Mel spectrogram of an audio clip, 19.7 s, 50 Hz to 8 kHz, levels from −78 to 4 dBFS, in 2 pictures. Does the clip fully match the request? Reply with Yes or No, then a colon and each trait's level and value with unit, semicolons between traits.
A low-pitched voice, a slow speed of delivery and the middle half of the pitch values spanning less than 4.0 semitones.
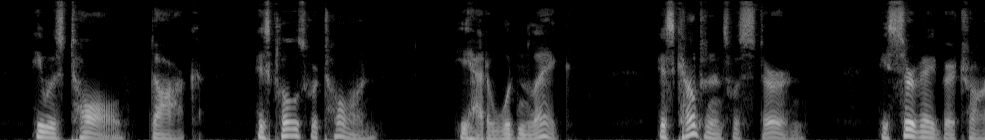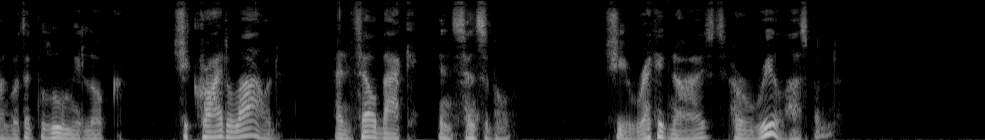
No: very low, 95 Hz; slow, 110 wpm; wide, 5.4 semitones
